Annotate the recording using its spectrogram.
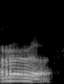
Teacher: जीवेचं याठिकाणी दोन-तीन वेळा असं पहा कंपन होतं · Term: प्रकल्पित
